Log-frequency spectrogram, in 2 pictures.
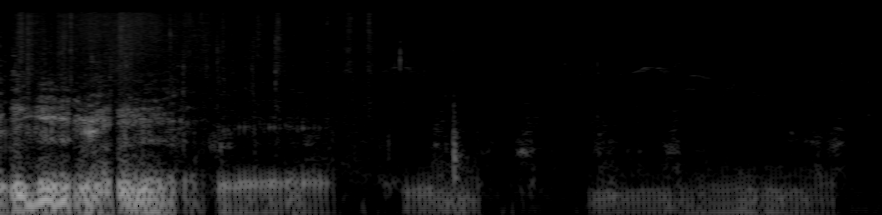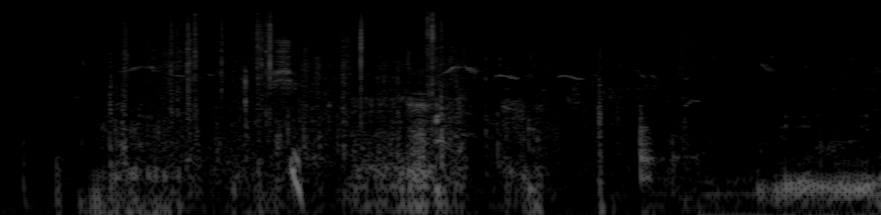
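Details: Two female leopards, one much larger than the other, clash over an impala kill and a cub at Londolozi Game Reserve; deep rumbling growls and snarls come in bursts, with a steady low hum and rustling behind.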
